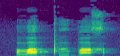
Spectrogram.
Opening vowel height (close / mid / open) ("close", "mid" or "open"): open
